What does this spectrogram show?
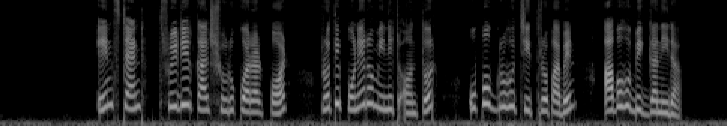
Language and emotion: Bengali, neutral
